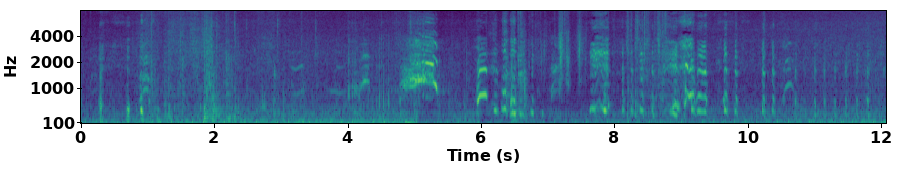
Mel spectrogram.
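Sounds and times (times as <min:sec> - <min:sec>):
car engine labouring uphill: 0:00.0 - 0:12.0.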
